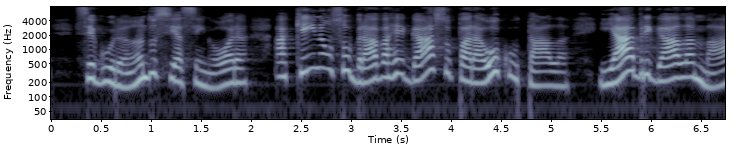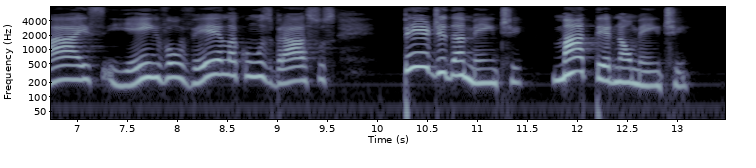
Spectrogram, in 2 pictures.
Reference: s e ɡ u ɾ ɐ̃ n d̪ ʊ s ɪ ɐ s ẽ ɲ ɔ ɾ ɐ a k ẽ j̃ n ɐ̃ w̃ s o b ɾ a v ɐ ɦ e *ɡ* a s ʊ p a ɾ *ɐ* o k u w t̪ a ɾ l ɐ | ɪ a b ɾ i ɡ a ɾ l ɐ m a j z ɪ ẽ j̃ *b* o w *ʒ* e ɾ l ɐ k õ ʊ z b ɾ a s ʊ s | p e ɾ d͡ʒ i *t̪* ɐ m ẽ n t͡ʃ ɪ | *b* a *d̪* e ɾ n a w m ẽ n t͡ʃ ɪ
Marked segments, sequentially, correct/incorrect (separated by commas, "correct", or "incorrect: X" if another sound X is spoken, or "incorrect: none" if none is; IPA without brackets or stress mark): correct, correct, incorrect: v, incorrect: v, incorrect: d̪, incorrect: m, incorrect: t̪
